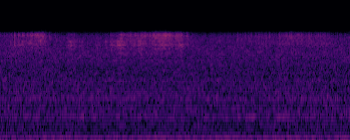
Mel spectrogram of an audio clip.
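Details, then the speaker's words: Slim line ceiling fan in basement, coil previously replaced, fan-only setting: steady low motor hum with faint thin squeak as it turns; owner suspects dirty bearings. "sounds like the bearings might be a little dirty in this guy"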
